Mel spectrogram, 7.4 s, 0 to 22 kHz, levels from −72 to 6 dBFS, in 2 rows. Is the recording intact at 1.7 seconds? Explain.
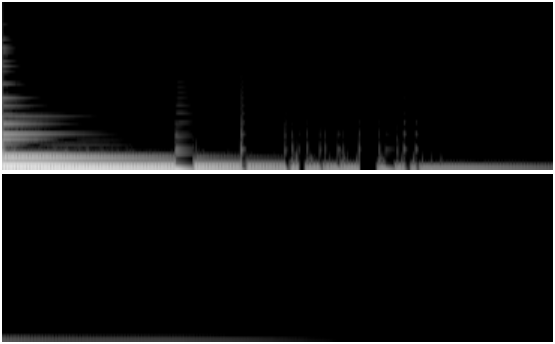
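No. At 1.7 seconds the audio sits inside a stretch of repeated packet loss (robotic sound) that runs from 1.15 to 2.93 s. Sixteen gaps fall in that span, the longest about 117 ms. Each hole is patched by stretching the last sound forward. About 477 ms is filled this way, roughly 29 percent of the span, while 520 ms is simply missing. The result is choppy sound with pieces dropped out.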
